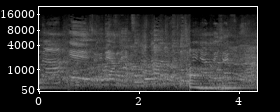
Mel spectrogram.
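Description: A man talking into a microphone, amplified through a PA, over background music, with guests chattering around him.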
